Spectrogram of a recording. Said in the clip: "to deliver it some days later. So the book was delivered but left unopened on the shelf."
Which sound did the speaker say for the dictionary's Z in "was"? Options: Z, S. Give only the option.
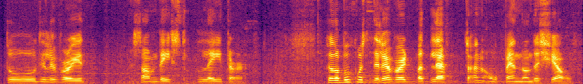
S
